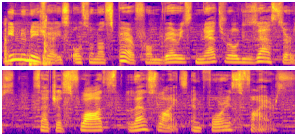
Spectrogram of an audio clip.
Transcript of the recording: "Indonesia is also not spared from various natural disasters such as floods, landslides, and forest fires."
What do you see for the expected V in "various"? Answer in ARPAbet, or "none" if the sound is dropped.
V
